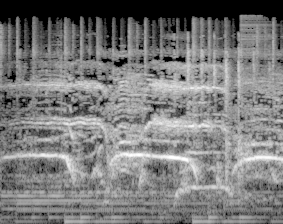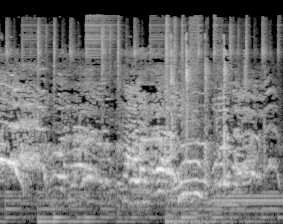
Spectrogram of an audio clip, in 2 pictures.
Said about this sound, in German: Jubel in Israel. Die Freude und Erleichterung der Angehörigen und Freunde nach der Freilassung der israelischen Hamas-Geiseln aus dem Gazastreifen ist schier unermesslich.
